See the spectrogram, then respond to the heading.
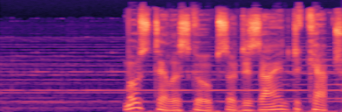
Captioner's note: voiceover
